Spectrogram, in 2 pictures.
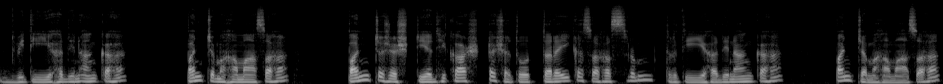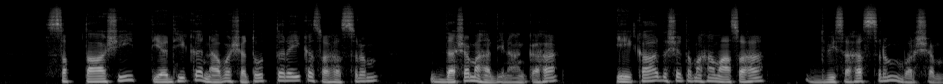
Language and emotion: Sanskrit, neutral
